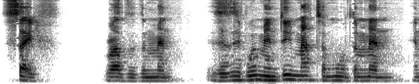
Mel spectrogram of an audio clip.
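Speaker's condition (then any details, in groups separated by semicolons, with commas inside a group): Brain injury; severe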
